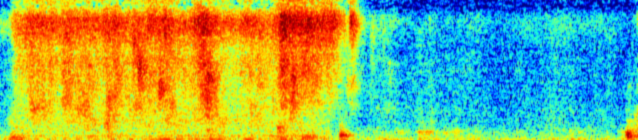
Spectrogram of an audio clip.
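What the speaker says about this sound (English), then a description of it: "Quick wash of the hands." Kitchen tap running briefly for a quick hand wash, a steady hiss of water splashing for a couple of seconds, then cutting off to quiet room tone with a small clatter at the end.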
